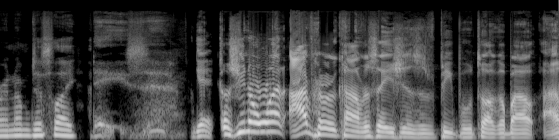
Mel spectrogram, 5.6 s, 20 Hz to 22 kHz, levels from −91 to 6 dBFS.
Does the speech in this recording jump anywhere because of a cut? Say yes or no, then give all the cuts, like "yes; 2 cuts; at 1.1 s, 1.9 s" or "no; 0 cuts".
yes; 1 cut; at 0.9 s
